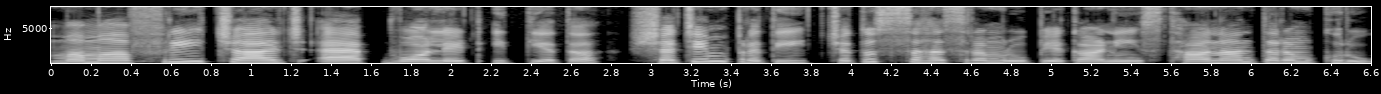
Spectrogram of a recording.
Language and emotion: Sanskrit, neutral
